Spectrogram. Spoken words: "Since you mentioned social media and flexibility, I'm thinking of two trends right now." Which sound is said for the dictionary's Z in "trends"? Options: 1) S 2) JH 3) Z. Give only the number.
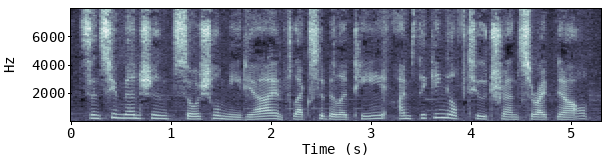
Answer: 1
